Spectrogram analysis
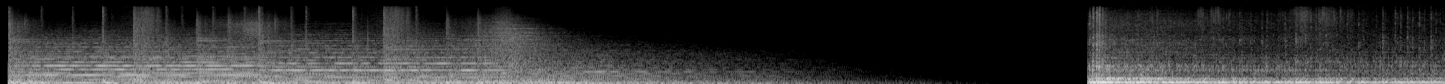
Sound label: HARLEY DAVIDSON MOTORCYCLE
